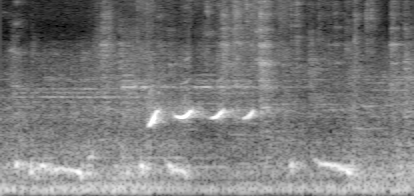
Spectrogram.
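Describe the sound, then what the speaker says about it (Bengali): A female Rabbani pigeon gives a few soft whistling coos in short bursts, moderately close, over a low background rumble with no speech. "দর্শক একটা রব্বানি মাদি কবুতর আছে, যদি কেউ লাগে অবশ্যই দ্রুত নক করবেন।"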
